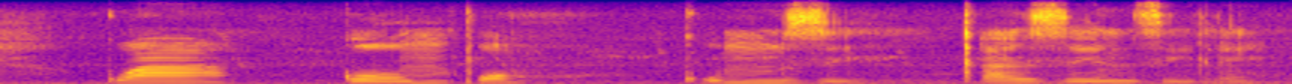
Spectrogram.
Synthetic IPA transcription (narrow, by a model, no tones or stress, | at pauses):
kʼwa | ɡ̥ʱɔmpʼɔ | kʼum̩zi | kʼazend͡zʱiːlɛ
